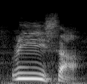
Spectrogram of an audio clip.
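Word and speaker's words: عيسى: कुरान में लिखा होगा ईसा क्या लिखा है ईसा क्या लिखा हुआ है बच्चों ई सा न या जर ई सीन खड़ा जबर सा तो ये या साइलेंट होता यह पढ़ नहीं जाएगा तो क्या है पढ़ने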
